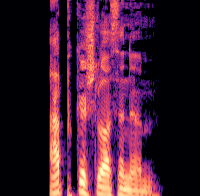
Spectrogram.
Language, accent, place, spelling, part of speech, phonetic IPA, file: German, Germany, Berlin, abgeschlossenem, adjective, [ˈapɡəˌʃlɔsənəm], De-abgeschlossenem.ogg
- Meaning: strong dative masculine/neuter singular of abgeschlossen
